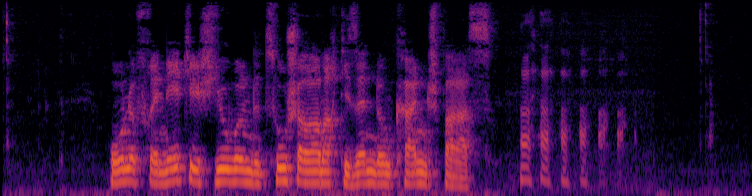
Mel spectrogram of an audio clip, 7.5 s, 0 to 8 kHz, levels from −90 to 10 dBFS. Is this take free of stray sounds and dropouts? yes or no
no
